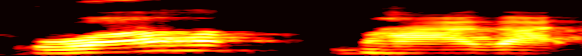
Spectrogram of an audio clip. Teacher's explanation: इसमें गा पर आप विशेष जोर या बल दे रहे हैं। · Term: बलाघात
